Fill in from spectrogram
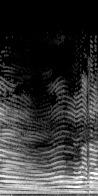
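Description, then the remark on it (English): A single drawn-out, cat-like yowl, loud, holding a harsh, nasal pitch that sags slightly and wavers before swelling again near the end, with no talking; a message in cat speak being broadcast by radio. “That night, he fluttered into the radio room and broadcast a message in cat speak. It was the most appalling din, like chalk on blackboard or the sound of a cat's chorus.”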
